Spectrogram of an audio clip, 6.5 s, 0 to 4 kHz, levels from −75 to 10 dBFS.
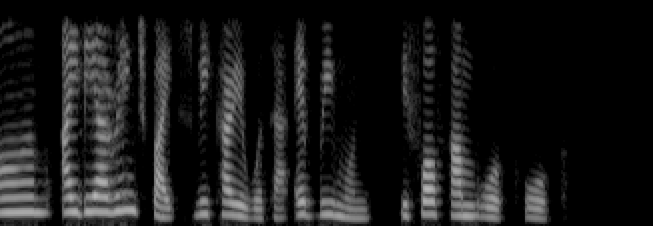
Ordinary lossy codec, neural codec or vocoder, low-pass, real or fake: none; codec, 16 kHz, 0.2 kbps, FocalCodec; 3.6 kHz; fake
